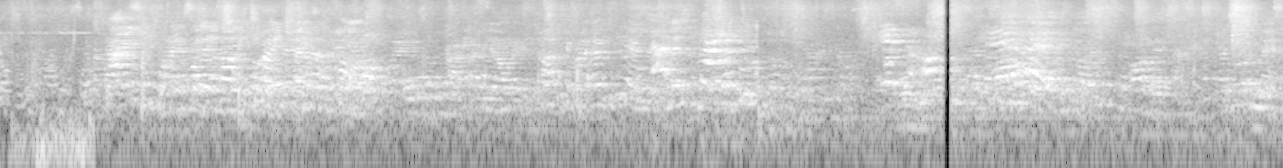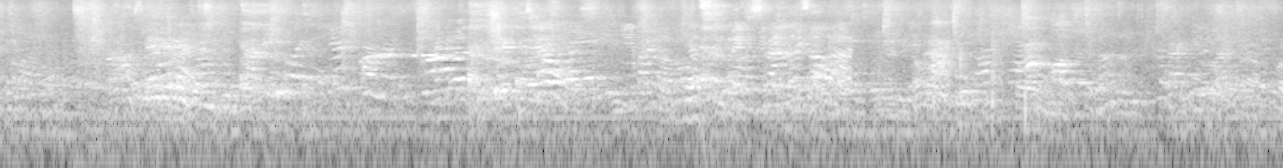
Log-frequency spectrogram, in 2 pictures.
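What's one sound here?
A crowd of men, women and children chatters in a large echoing hall.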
